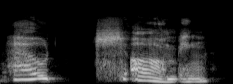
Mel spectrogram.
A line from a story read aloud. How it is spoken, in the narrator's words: he sighed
